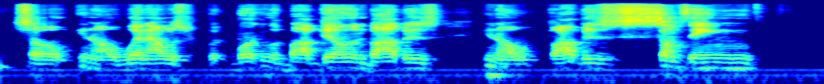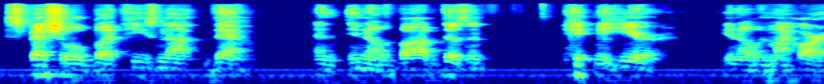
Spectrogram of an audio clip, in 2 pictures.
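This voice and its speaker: A man with an American accent speaks at a fairly slow pace and fairly low pitch. His intonation is fairly even and his voice somewhat breathy. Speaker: music producer. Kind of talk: casual interview chat.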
